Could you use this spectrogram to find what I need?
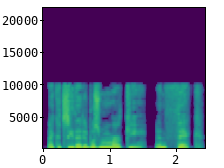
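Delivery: ordinary delivery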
